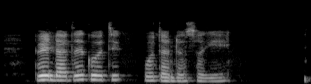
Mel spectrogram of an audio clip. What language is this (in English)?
Kalenjin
